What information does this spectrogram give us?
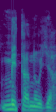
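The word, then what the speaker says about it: metanoia: d'un mot qui s'appelle qui se prononce méthanoia tu as déjà entendu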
